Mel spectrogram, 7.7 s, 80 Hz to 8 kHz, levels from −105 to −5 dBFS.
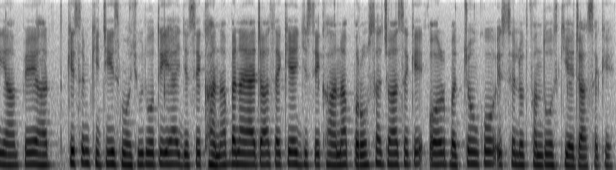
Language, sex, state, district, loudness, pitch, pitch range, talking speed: Hindi, female, Delhi, New Delhi, -16 LUFS, 190 Hz, 180-195 Hz, 220 wpm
